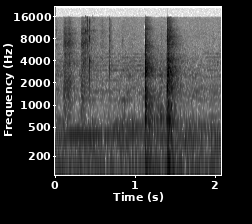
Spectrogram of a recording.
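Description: Two sharp clicks about a third of a second apart, with faint rustling just before them, over a steady low hum.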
